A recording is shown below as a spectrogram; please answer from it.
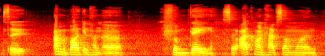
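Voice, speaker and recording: A woman's voice: deep voice, fairly even intonation, unhurried, a little hiss or hum, rough recording. A young woman with a South East London accent, chatting casually to camera in a playful way. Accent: South East London English. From born in Nigeria, raised in South East London. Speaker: vlogger.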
